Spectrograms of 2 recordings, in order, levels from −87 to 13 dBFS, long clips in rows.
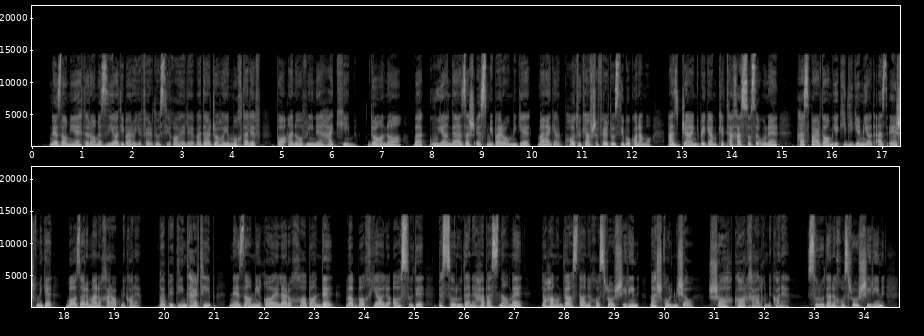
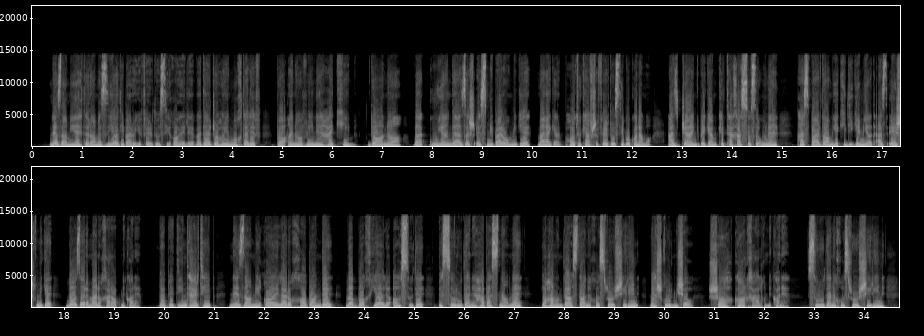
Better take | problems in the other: first | distortion; slight; 14% of the sound clipped

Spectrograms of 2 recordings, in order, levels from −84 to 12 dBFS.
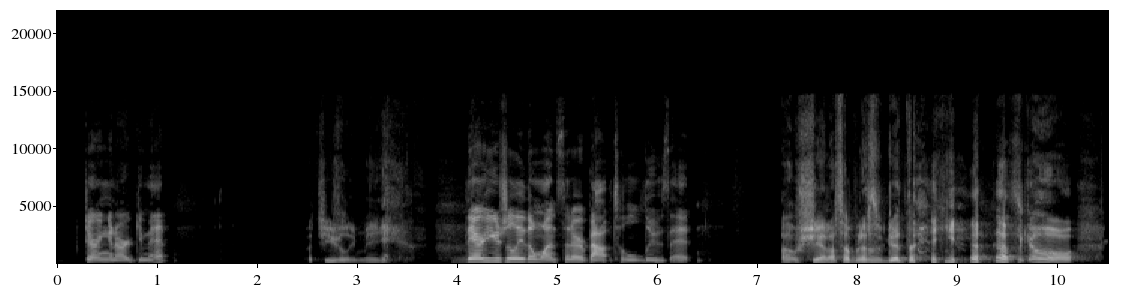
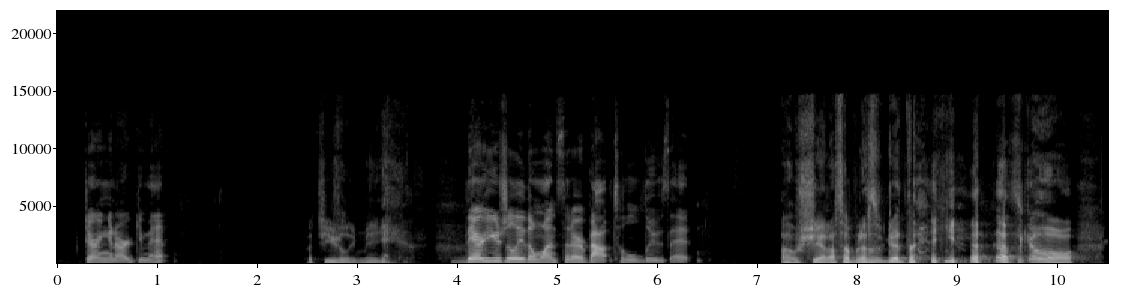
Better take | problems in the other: second | thin; somewhat; fading below 300 Hz

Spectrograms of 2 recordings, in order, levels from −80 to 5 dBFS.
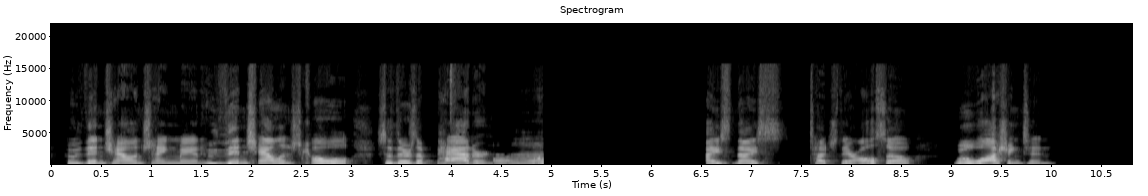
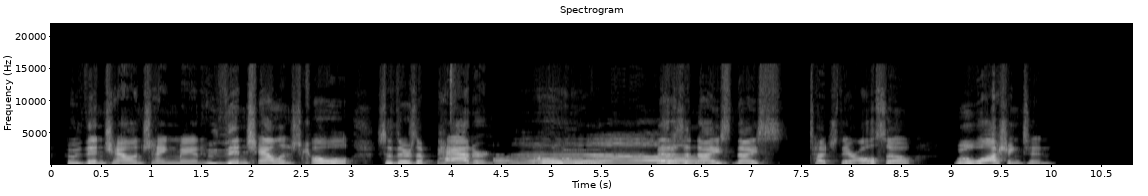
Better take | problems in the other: second | audio cutting out; at 5 s for 1.5 s

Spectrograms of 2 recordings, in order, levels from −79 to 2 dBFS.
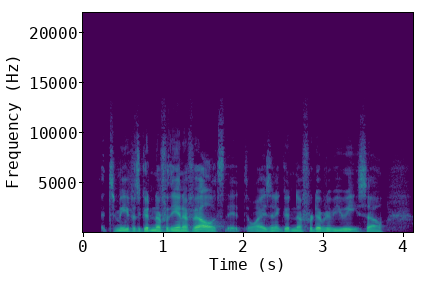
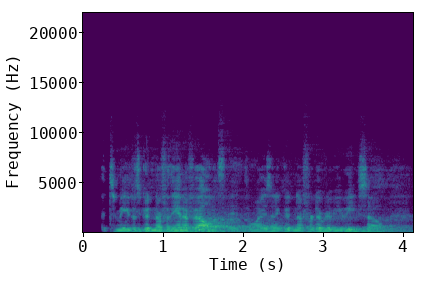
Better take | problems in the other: first | room echo; slight; dies away in 2 s // off-mic speech; far

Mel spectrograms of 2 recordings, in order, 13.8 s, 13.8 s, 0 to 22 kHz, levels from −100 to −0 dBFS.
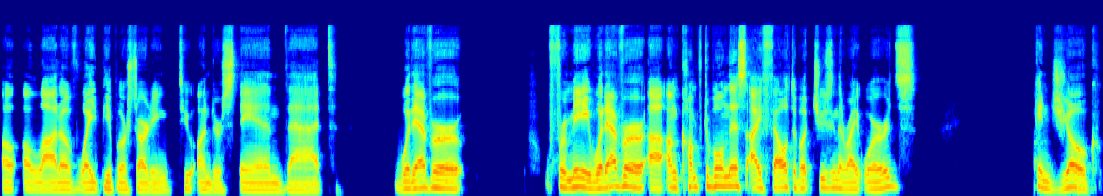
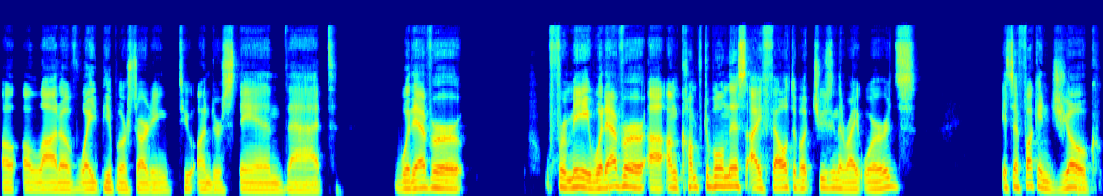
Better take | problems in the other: second | audio freezing; at 12 s for 0.5 s

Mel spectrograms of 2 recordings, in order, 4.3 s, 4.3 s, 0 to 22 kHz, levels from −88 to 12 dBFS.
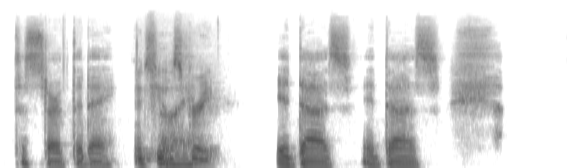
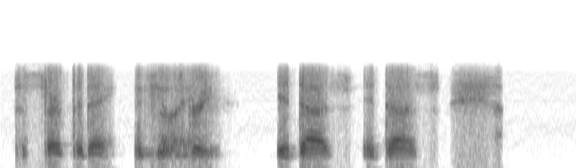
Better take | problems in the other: first | phone-call audio; poor line; nothing above 4 kHz

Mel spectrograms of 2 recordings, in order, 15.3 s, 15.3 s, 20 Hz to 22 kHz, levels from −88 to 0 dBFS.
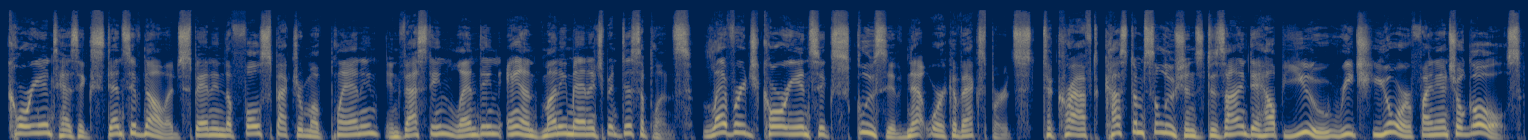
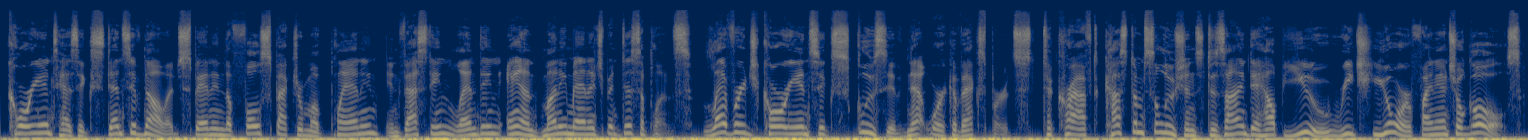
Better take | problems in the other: first | low rumble; faint; throughout; 20 dB below the speech

